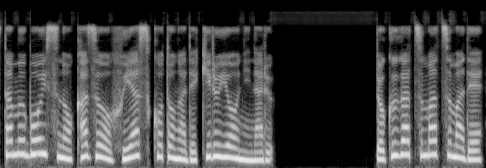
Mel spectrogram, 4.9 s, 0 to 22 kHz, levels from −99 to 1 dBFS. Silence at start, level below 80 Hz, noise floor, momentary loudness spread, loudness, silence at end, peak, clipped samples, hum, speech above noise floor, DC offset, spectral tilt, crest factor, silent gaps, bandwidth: 0.05 s; -62 dBFS; -72 dBFS; 4 LU; -15 LUFS; 0.05 s; -4 dBFS; under 0.1%; none; 57 dB; under 0.1%; -5.5 dB/octave; 12 dB; none; 12.5 kHz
